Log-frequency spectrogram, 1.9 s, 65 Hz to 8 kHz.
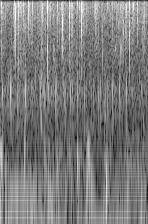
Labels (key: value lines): label: biophony, rattle
recorder: SoundTrap 500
